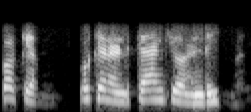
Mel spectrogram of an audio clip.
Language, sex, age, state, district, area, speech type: Telugu, female, 45-60, Andhra Pradesh, Guntur, urban, conversation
